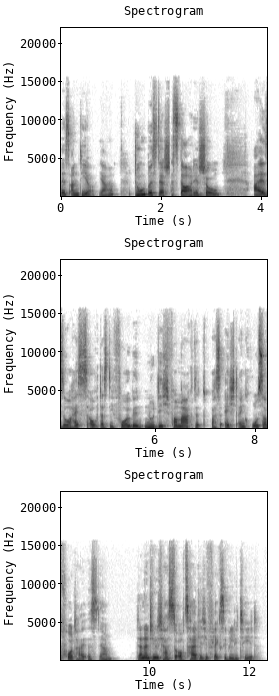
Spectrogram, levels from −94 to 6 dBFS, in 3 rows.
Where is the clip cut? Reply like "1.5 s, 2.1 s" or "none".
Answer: none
